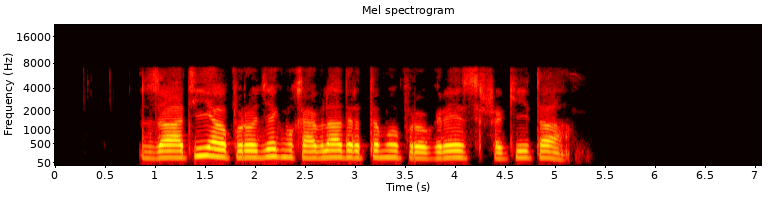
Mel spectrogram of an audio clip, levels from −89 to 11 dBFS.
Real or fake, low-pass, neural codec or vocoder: real; 7.2 kHz; none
